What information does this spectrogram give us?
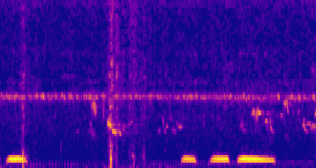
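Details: Spotted dove coos while a decoy draws wild birds into a fight: a lone short low coo, a sharp knock, then three hollow coos in close succession, the last drawn out, over quiet background noise.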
